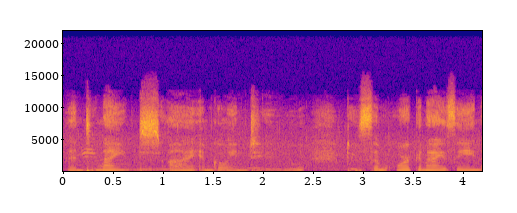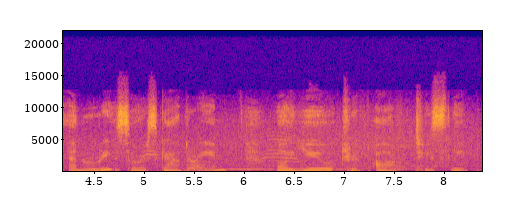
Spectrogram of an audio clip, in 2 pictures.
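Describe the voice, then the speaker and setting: A woman gently narrating her gameplay as a sleep ASMR host, soothing and unhurried. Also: medium pitch, background noise. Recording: music behind the voice. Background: soft music, game rain and animal sounds.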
